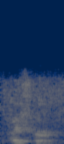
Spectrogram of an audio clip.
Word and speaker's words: Teicher: Teicher. Teicher. Okay, so it's almost like for me, so it's like T-E-I-K-E-R. Sorry. It's a German pronunciation.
